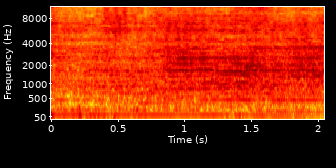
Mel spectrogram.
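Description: Steady low background hum with a faint even hiss, holding level throughout.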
